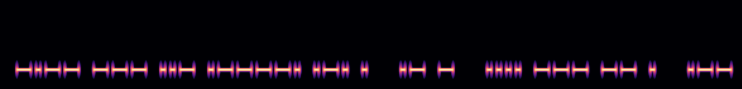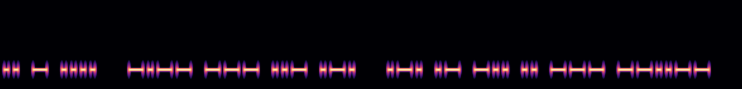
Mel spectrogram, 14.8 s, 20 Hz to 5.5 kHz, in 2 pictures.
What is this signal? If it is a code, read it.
Morse code, heard as a keyed tone, about 25 wpm, 600 Hz. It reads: YOU'RE AT HOME WITH YOUR RADIO,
